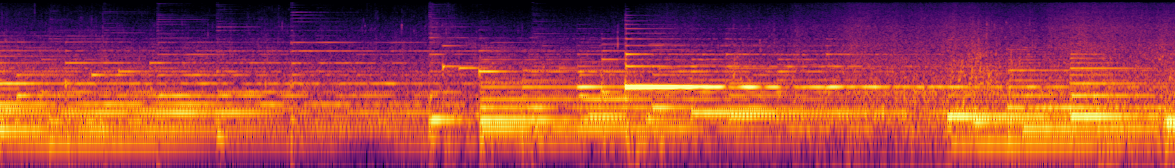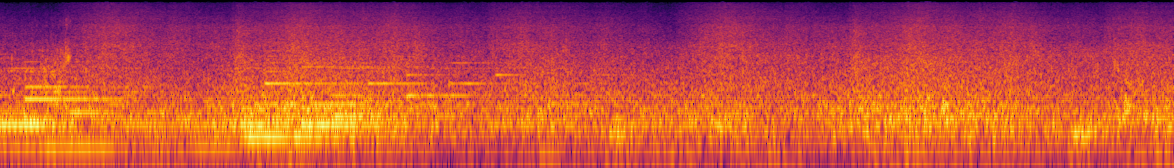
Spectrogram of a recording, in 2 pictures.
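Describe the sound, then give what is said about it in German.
Soft sustained music gives way to a steady rush of wind and rolling sea waves at the bow of a large sailing ship, swelling and ebbing in broad surges, with no one talking. “Der Wind streift sanft mein Gesicht und meinen Körper.”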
